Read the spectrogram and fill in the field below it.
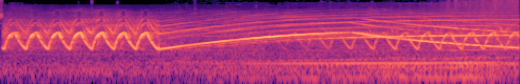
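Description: A loud fire truck siren in the street at night, starting with a rapid yelping whoop, sliding into a long rising and falling wail, then returning to the fast yelp over a low traffic rumble.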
